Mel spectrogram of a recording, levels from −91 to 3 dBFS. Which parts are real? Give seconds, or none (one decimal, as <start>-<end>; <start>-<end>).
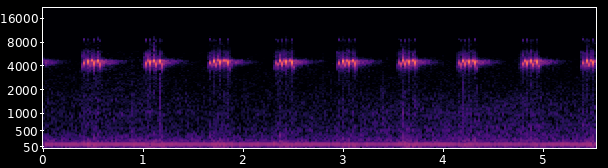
0.0-5.5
